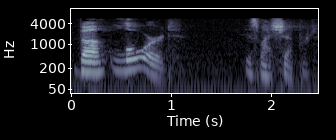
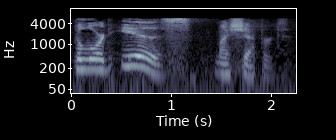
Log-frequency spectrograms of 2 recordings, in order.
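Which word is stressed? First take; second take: Lord; is. First: The stress is on the word Lord. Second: The stress is on the word is.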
